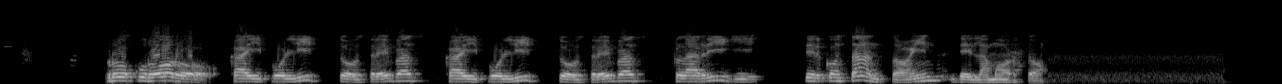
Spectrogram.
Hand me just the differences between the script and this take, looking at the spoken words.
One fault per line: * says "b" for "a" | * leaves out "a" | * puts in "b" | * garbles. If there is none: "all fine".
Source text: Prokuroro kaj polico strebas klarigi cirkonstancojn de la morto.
* puts in "kaj polico strebas"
